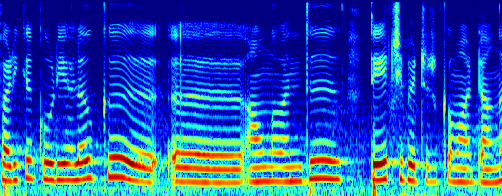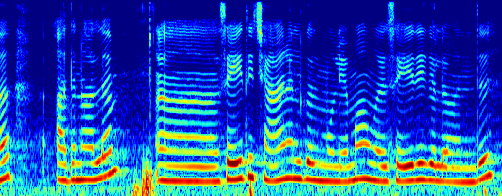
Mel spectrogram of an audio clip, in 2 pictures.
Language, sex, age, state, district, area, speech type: Tamil, female, 18-30, Tamil Nadu, Salem, urban, spontaneous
